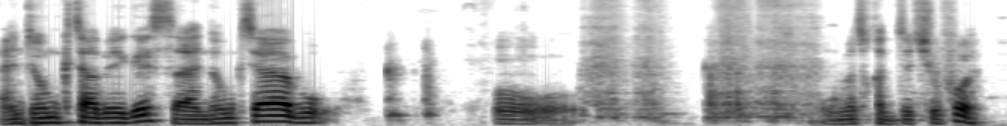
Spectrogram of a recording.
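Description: A man's voice: mid-range voice, moderate pace, warm tone. A man with a Moroccan accent in a casual talk, hesitating and repeating words as he searches, mixing in English and French terms. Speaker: panel participant sharing recommendations. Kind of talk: casual talk about design resources.

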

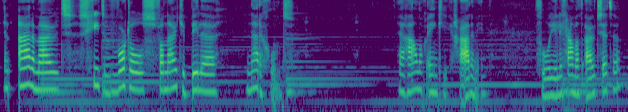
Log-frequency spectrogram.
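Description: Slow, mellow woman guiding meditation. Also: medium pitch, steady tone, faint music behind. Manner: soothing, unhurried instruction with pauses. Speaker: meditation guide. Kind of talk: guided meditation.

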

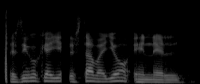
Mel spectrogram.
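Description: A man preaching a sermon, swinging from soft, low storytelling to loud, emphatic declarations. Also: a little fast, smooth. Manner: tells a personal story with quoted dialogue.

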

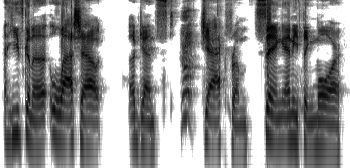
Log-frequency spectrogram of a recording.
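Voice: medium pitch, fairly even intonation, slow pace, a bit bright. A game master casually narrating a tabletop game scene, full of "like" and "um". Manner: casual, filler-heavy narration with frequent "like". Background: background music.

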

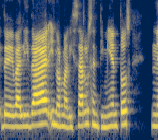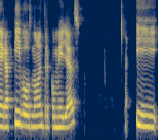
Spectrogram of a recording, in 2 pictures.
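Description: Chatty woman podcaster, higher voice. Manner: chatty, tags remarks with rhetorical questions. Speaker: podcast host. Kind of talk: casual reflective monologue.

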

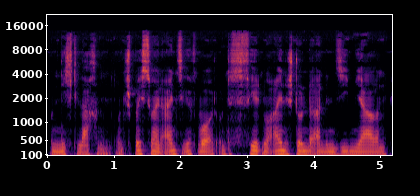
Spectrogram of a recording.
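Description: A man's voice: low-pitched, level tone, normal speed, creaky, mellow, breathy edge, exaggerated voice. A man voicing a stern old wise woman of the forest in a fairy tale he reads aloud, solemn and a little raised in tone.

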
